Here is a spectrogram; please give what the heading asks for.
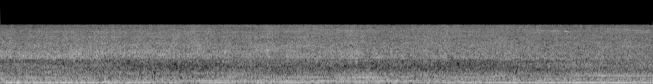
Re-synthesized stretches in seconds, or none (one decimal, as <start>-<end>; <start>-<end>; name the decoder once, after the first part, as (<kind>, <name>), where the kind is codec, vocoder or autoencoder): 2.3-3.1 (codec, SNAC)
